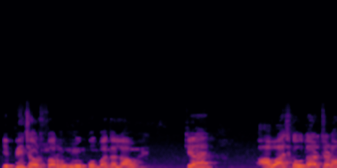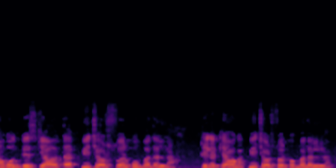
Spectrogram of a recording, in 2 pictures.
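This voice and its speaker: A man with a slightly raised voice teaches through a list of exam questions. He reads each English question slowly, then explains it in Hindi and keeps prompting with repeated questions. The recording is a bit dull and muffled, with a faint hiss. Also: high-pitched.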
